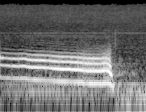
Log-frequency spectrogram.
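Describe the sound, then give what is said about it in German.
A single long, drawn-out meow from a black cat named Nostradamus, greeting someone, loud, holding a steady pitch before sliding sharply downward at the end. No one speaks. “Nostradamus, ihre schwarze Katze, begrüßte mich.”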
